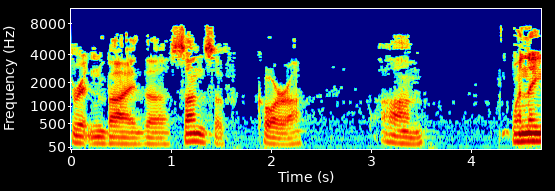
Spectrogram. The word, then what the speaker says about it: Korah: Psalm 84 is written by the sons of Korin. Am I pronouncing that right, honey? Korin? You can look at it in your Bible. Korah. Yeah, Korah. Okay, there we go.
